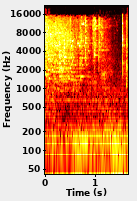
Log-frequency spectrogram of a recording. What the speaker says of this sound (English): Glass breaking noise.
